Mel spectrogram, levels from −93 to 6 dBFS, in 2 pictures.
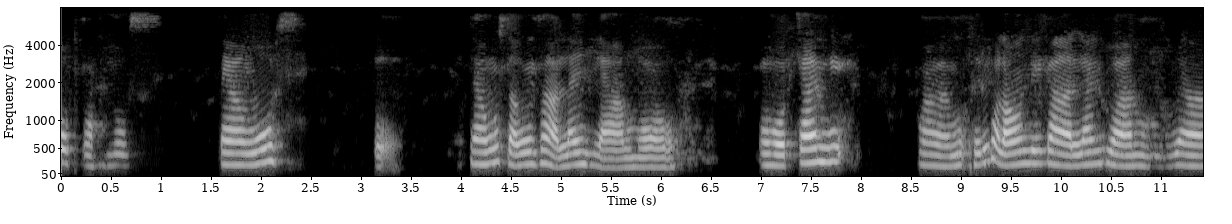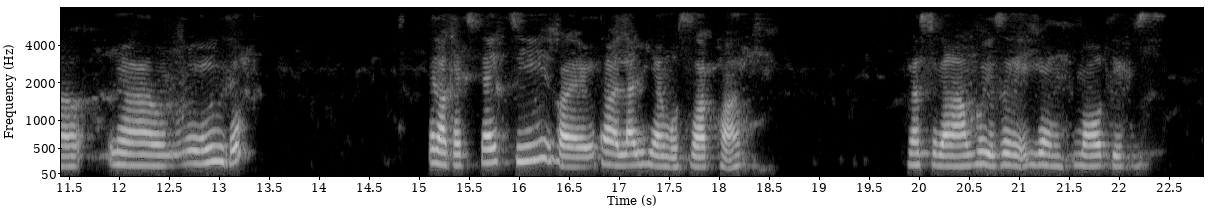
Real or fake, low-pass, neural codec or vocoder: fake; 7.2 kHz; codec, 24 kHz, 0.9 kbps, WavTokenizer, medium speech release version 2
